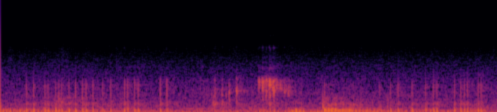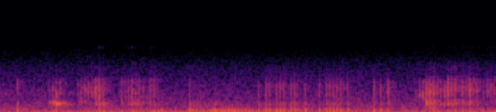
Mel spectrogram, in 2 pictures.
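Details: Ear-to-ear recording of Yumak, a male pet kitten, purring through a massage: an even, low, continuous purr beneath frequent crackling rubs and brief brushing swishes from grooming his fur.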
